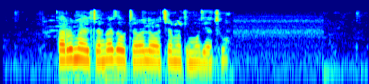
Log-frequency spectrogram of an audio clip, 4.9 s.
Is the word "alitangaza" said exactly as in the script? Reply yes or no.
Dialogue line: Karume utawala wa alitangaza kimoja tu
no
